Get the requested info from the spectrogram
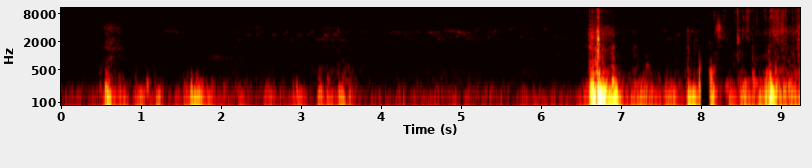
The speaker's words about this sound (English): Man, those birds just sound really good. It's very relaxing.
